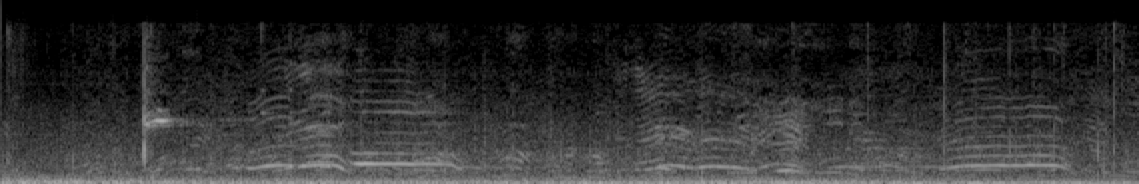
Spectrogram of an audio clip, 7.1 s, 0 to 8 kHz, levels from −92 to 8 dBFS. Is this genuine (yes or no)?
yes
